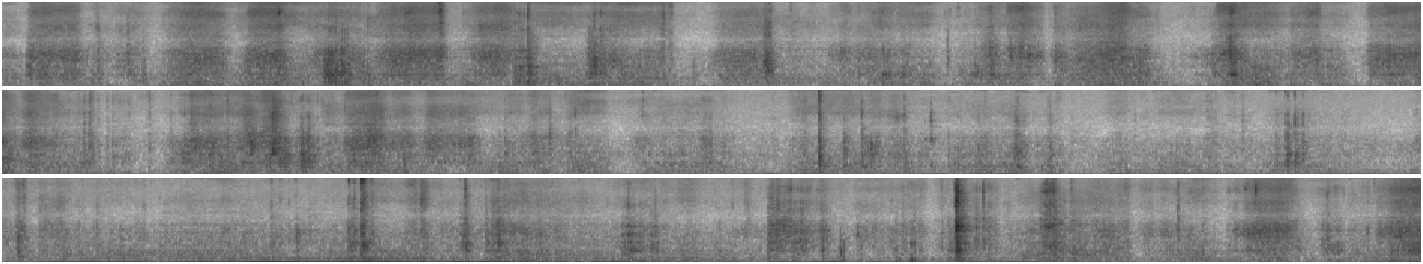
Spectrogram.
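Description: Chainsaw recoil starter's coiled steel spring being wound by hand back into the starter housing: quiet, irregular small scrapes, rubs and clicks as the coils are pressed down. A low steady hum joins about halfway through.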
